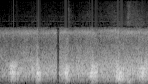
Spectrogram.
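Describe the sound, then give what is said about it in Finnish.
An Ukko-Pekka steam locomotive starts to move, with evenly spaced, muffled chuffs pulsing over a continuous low rumble. “Juna liikkuu, kuulette äänen.”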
